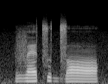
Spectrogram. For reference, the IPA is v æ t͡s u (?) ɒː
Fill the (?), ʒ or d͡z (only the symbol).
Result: d͡z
